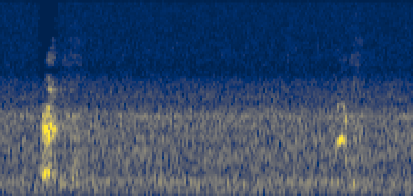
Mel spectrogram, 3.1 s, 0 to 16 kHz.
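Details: A tethered pit bull in a yard in Louisiana, recorded near midnight on December 24, 2012: one loud sharp bark followed two seconds later by a fainter single bark, with a continuous low hiss.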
